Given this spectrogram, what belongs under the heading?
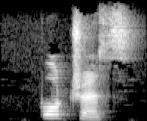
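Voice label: "потшӧс", Komi, female; kpv audio dict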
